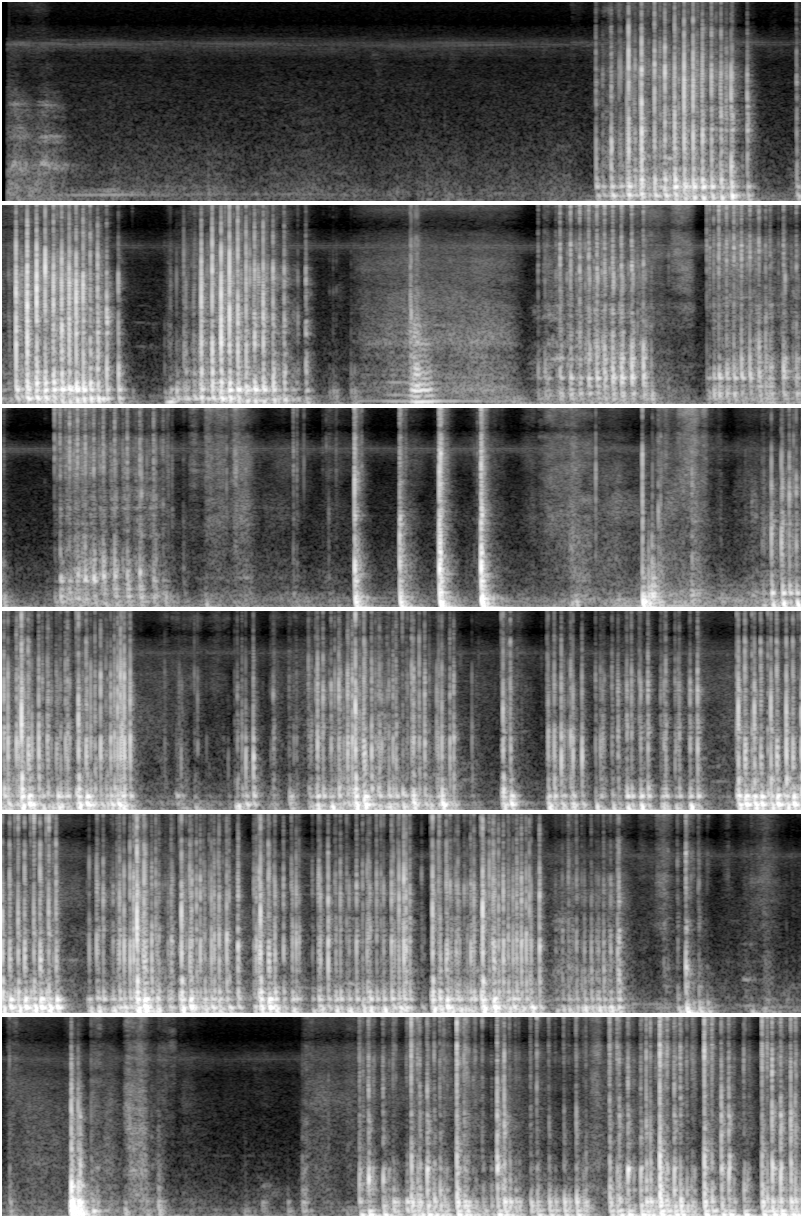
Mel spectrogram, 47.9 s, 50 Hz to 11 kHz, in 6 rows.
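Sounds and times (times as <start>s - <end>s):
typing on keyboard: 5.9s - 11.2s, 13.4s - 17.8s, 23.6s - 39.1s, 43.5s - 47.9s.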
